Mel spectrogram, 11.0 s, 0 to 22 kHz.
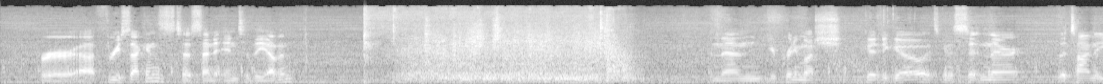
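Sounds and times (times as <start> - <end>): machine frame rattling rumble: 4.0 - 6.5.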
